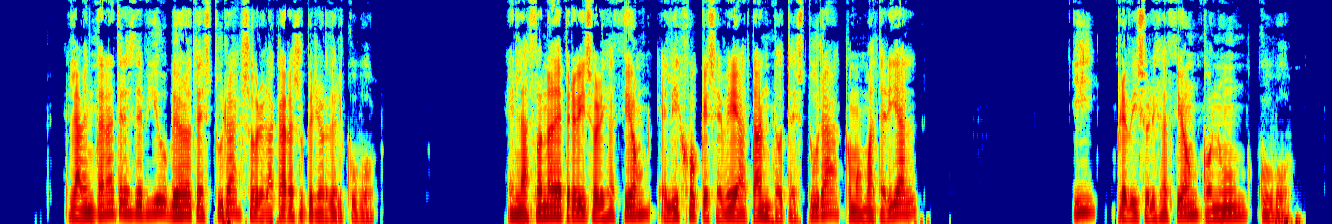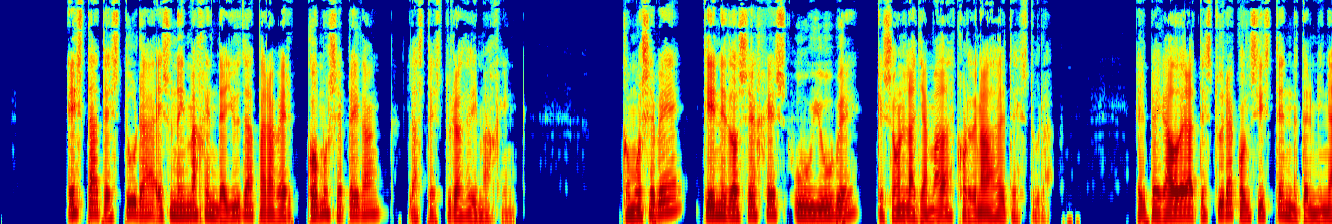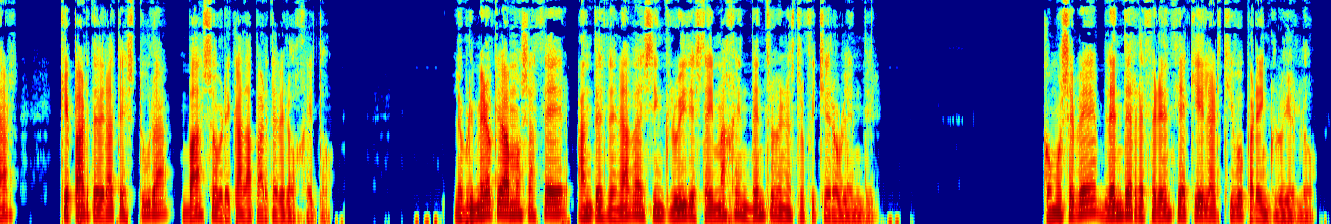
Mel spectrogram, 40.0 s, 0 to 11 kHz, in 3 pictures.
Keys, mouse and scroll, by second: 1.7-4.1 middle drag, 4.1 scroll up 1, 4.4-9.5 middle drag, 9.5-11.4 drag, 10.7-12.4 middle drag, 12.5 middle click, 12.7-15.4 drag, 13.8-16.0 middle drag, 22.4-24.9 middle drag, 33.4-35.7 middle drag, 35.4-37.2 drag.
